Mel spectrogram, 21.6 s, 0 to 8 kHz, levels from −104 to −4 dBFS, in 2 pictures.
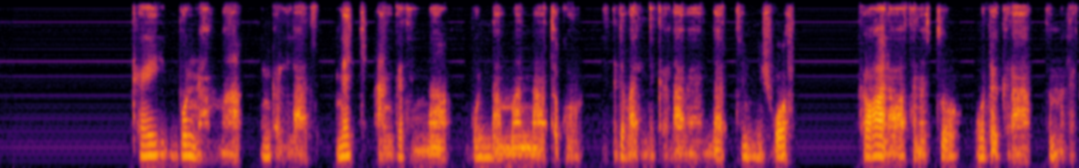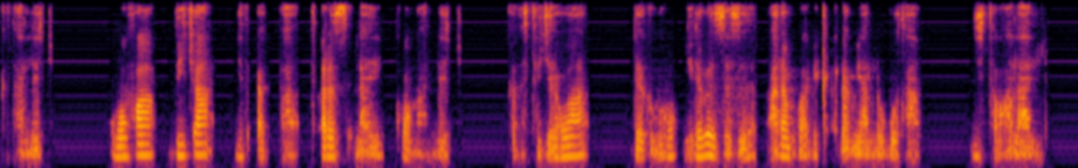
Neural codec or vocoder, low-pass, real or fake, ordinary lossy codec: vocoder, 22.05 kHz, 80 mel bands, HiFi-GAN; 7.2 kHz; fake; Opus, 32 kbps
